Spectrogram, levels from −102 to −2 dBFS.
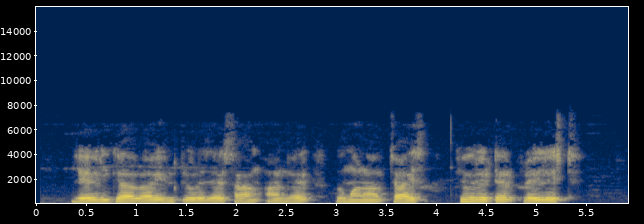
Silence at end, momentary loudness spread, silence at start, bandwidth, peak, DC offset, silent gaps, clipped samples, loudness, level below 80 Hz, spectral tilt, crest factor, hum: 0.55 s; 9 LU; 0.35 s; 5.4 kHz; -2 dBFS; under 0.1%; none; under 0.1%; -18 LUFS; -56 dBFS; -9.5 dB/octave; 16 dB; none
